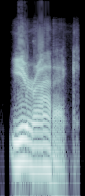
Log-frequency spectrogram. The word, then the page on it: erratic: American English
